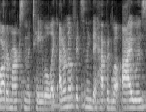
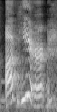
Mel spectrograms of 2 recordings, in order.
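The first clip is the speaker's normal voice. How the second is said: high, coaxing pet voice; talking to the cat; 6 semitones higher, 3 dB louder than usual. Retold or imitated. Retelling how she answered her cat, high pet-talk voice. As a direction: call the cat up like a pet owner.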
